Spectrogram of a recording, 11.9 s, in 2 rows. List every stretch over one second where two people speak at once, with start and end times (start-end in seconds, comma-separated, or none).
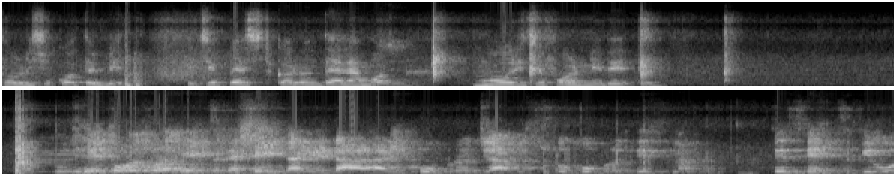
none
